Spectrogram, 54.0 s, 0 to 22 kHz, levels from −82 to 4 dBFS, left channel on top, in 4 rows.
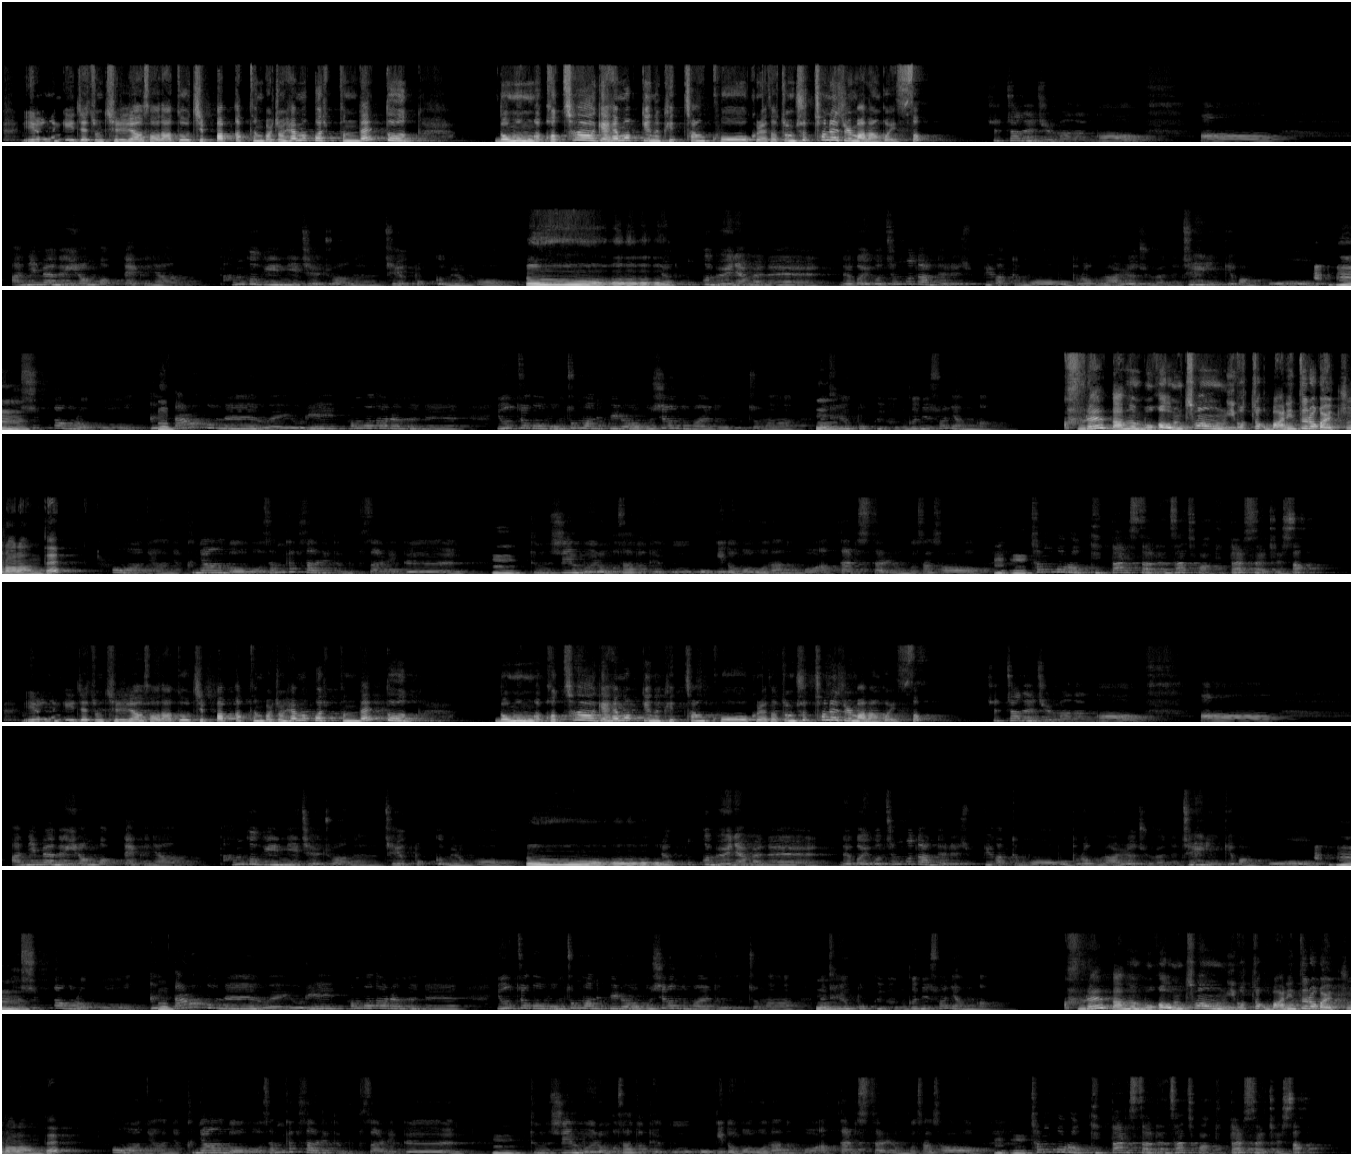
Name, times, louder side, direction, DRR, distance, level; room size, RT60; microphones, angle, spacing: voice 1, 0.2-4.1 4.9-9.2 18.7-20.2 26.8-27.2 28.5-28.7 35.1-35.3 37.6-41.1 45.4-45.6 50.4-50.8, left 3 dB, 80° left, 16 dB, 0.8 m, -28 dB
voice 2, 9.9-15.4 15.7-18.6 20.1-26.7 27.1-36.9 41.6-45.1 45.7-53.5, equal, 15° right, 4 dB, 2.7 m, -46 dB
27.5 x 20.0 x 4.7 m, 0.79 s
head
